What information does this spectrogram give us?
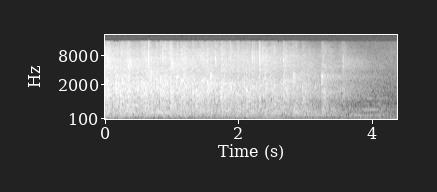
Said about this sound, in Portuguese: Está com medo? Aplauda o Senhor!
